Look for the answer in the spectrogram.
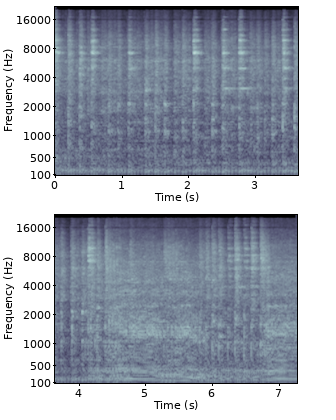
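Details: Restored Victa two-stroke go-kart on its test run: crisp buzz that picks up to a steadier, louder run partway through, firing cleanly with no bogging or misfire; normal running.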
